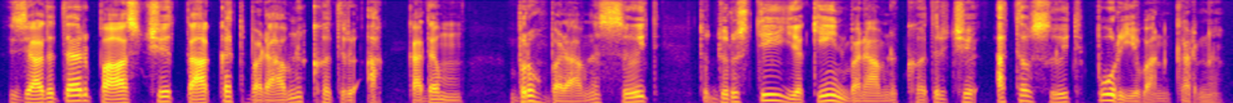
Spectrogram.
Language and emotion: Kashmiri, neutral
